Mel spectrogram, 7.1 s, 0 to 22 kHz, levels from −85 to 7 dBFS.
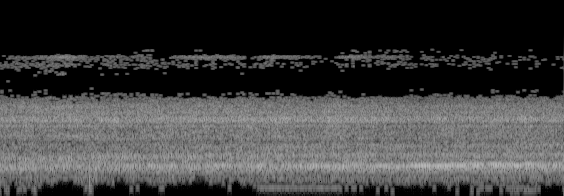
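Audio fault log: Throughout, MP3 compression: a low-bitrate MP3 encode, likely around 24 kbps, ran short of bits, cut the treble and dropped weak frequency lines frame by frame. Nothing survives above about 8.7 kHz, and the heavy damage leaves the sound dull, watery and swirling, with smeared attacks.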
